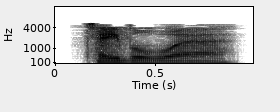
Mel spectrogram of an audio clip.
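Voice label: "tableware", English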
